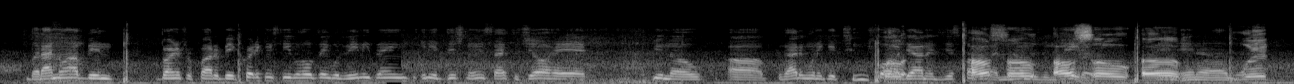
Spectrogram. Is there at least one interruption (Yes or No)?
Yes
